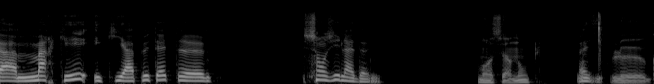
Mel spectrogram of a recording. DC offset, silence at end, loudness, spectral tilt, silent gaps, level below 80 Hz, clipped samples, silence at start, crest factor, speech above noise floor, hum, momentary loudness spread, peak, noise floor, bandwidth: under 0.1%; 0.05 s; -35 LUFS; -6 dB/octave; 2.51-3.01 s, 4.10-4.77 s, 5.66-5.76 s; -60 dBFS; under 0.1%; 0 s; 20 dB; over 56 dB; none; 12 LU; -16 dBFS; under -90 dBFS; 12.5 kHz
